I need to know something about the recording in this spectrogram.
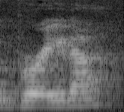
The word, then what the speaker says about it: Breda: okay last week in May it's called the Breda yeah b-r-e-d-a okay and I think I'm pronouncing that correctly and then after that I'm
